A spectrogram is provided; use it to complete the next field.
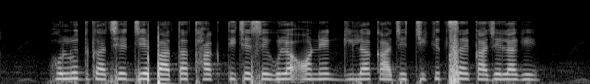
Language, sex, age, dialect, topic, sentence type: Bengali, female, 18-24, Western, agriculture, statement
